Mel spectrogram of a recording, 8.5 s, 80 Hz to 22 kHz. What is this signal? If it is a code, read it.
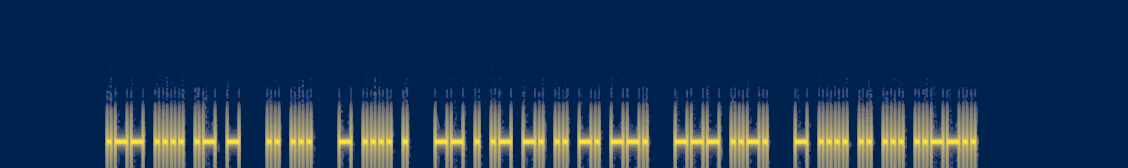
Morse code, heard as a keyed tone, about 40 wpm, 700 Hz. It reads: WHAT IS THE MEANING OF THIS?
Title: Sentences from Top 900 Words 40wpm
